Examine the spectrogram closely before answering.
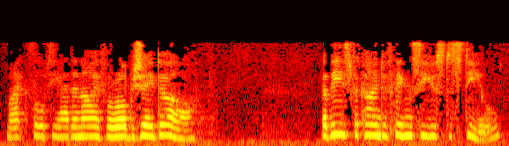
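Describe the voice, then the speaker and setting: Composed, wry young woman, acted, fairly high voice. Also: moderate pace, dark tone, natural voice. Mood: pensive. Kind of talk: naturalistic radio drama acting. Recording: dull, noisy old radio broadcast.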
